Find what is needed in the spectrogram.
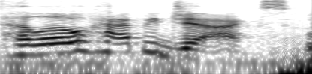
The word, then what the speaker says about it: Happy Jacks: That's Hello Happy Jacks with the Jacks as a as in a card game.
